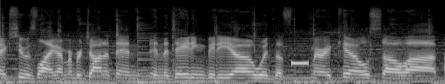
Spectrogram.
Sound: beep

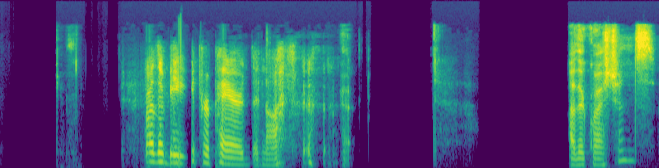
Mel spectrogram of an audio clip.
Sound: laugh

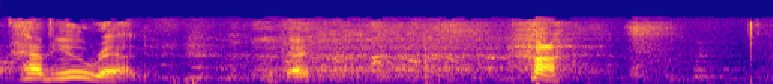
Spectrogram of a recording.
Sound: laughing

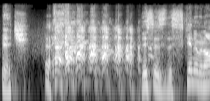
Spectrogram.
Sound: laughter

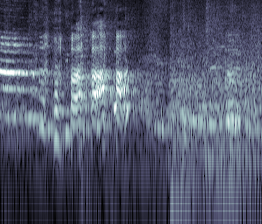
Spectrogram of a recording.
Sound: laughing

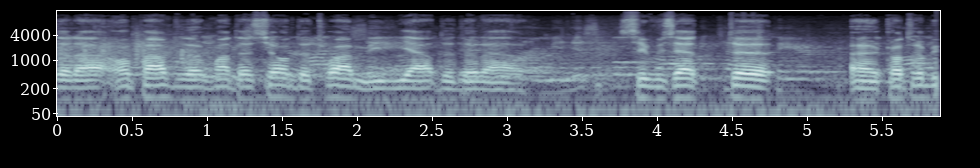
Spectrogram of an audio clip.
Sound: applause

